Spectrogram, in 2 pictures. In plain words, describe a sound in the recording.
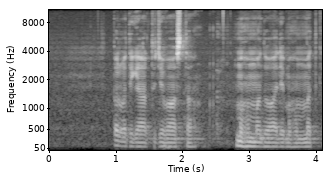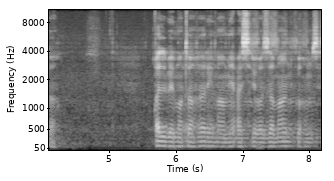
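A man chants emotionally into a microphone in bursts.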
